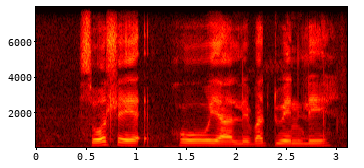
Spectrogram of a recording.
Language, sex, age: Southern Sotho, male, 27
